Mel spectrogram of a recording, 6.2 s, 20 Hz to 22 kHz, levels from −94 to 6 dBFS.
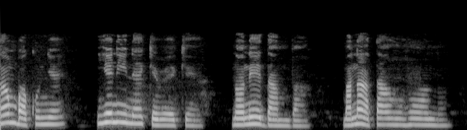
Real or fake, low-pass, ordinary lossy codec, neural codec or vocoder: real; none; none; none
